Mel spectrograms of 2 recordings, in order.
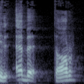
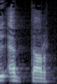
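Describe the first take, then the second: First: الأبتر with too big a bounce on ب; heavy vowel-like release in الأبتر; exaggerated qalqala. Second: الأبتر with ب closed, no bounce; unreleased ب in الأبتر; missing qalqala. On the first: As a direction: overdo the echo after ب in الأبتر. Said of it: "وأبالغ في القلقلة". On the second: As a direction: swallow the echo on ب in الأبتر. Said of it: "ما ينفعش". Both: Shown as a demonstration.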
